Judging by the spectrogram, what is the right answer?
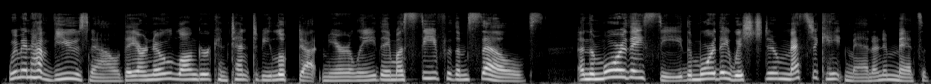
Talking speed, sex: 220 wpm, female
